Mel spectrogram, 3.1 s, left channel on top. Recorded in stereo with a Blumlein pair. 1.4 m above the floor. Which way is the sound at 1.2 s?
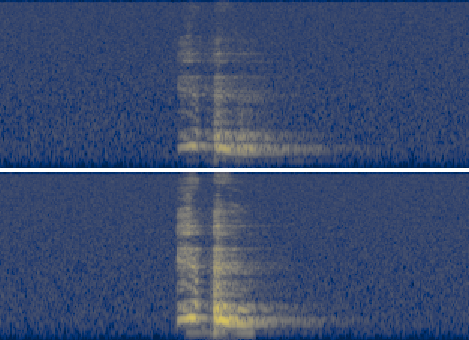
40° right.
